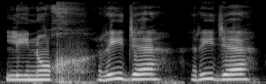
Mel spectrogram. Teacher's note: லினுஹுரிஜுன்னு ஓதக்கூடாது ஏன்னா இது கல்கலாவுடைய எழுத்து கிடையாது அதனால லினுரிஜரிஜ ஓகேவா இத வந்து ரிஜன்னு ஓதக்கூடாது ஏன்னா ராக்கு கீழ ஜர் இருக்குது அதனால இத வந்து மெல்லினமாதான் உச்சரி க்கணும் நீங்க உங்களோட தாடைகளை கீழ் நோக்கி தாழ்த்தாம இருந்தீங்கன்னா ரீனு ஹெவியா வரும்.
